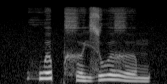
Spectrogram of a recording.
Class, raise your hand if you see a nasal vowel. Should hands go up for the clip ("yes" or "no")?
no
